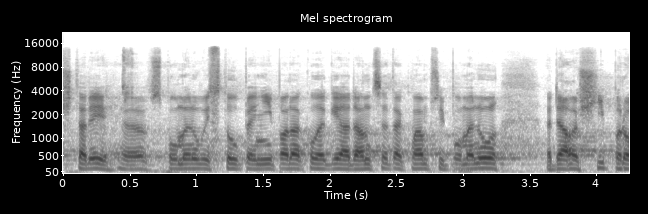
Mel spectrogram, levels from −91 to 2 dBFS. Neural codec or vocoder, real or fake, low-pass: vocoder, 44.1 kHz, 128 mel bands, Pupu-Vocoder; fake; 14.4 kHz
